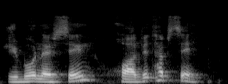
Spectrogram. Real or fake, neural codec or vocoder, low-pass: fake; codec, 24 kHz, 0.9 kbps, WavTokenizer, medium speech release version 2; 9.9 kHz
